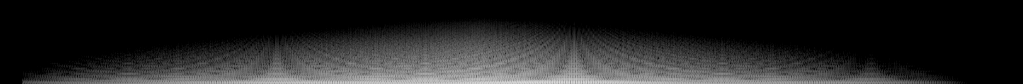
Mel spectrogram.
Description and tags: Troubleshooting the envelopegenerator of LMMS.
Attack/Decay at max values (~10 is a bit short...)
Envelope, lmms, Sawtooth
